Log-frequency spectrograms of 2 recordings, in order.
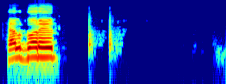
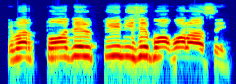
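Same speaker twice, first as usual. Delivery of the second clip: ordinary talk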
